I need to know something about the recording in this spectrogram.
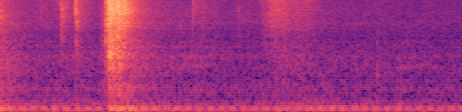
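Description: Pokémon trading cards and their foil booster pack being handled: one short crisp rustle about half a second in, then a few fainter rustles over a low steady hum.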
